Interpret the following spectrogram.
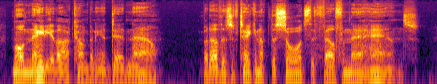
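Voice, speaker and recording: Someone performs a put-on character voice at a moderate pace. The recording is very clean, with a silent background. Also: man, very deep, low pitch for a man. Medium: read story. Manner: solemn, measured.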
